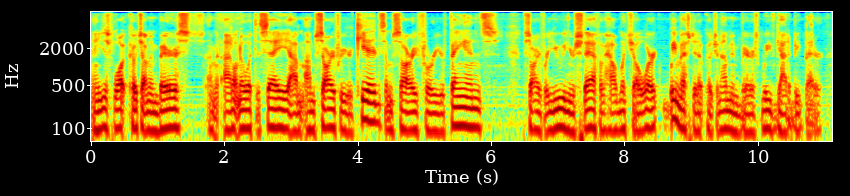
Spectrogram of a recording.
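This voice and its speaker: With an American accent, a man talks very fast with hardly any pauses, his fairly low voice dark and mellow in tone and ordinary in pitch variation. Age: 40s. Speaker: high school football coach. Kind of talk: sports radio interview.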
